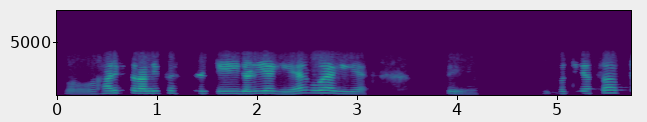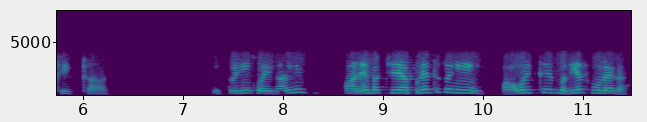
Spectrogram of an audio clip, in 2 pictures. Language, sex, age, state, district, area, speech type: Punjabi, female, 30-45, Punjab, Gurdaspur, rural, conversation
